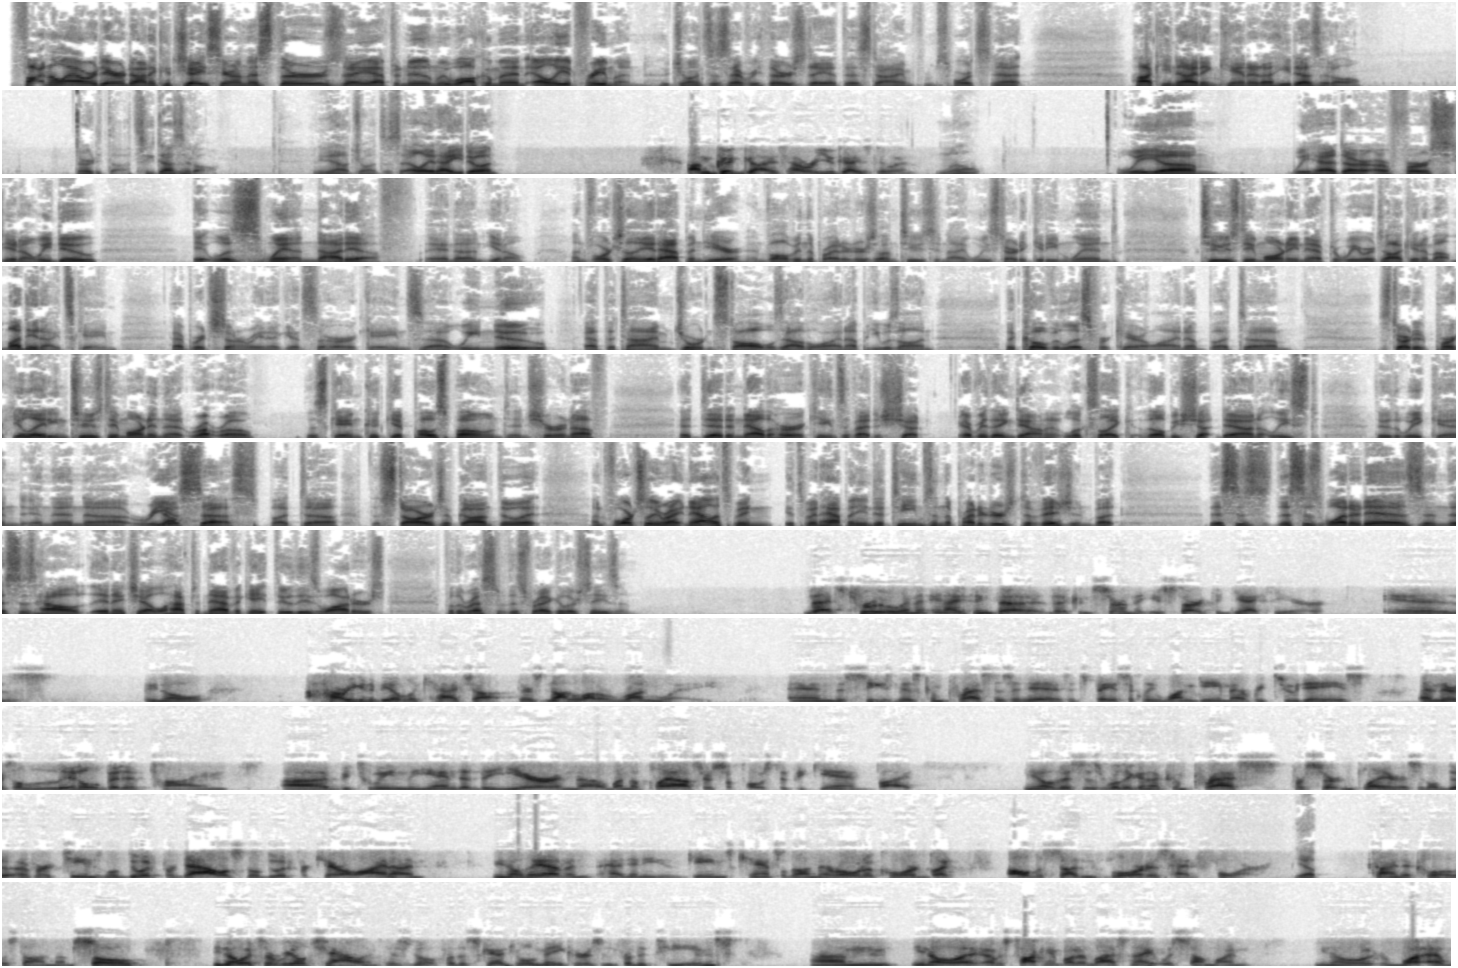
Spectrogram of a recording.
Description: Sportsnet's Elliotte Friedman joined the show for his weekly hockey talk visit, the guys react to the news of Tennessee's hiring of Danny White to be their new A.D. and more in the final hour of Thursday's DDC!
